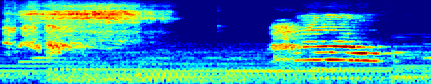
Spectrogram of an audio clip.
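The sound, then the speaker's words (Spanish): A cat meows twice, each call drawn out and tonal, separated by a brief pause. The meows sound clear, with no talking over them. “Ay, otra vez, gato.”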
